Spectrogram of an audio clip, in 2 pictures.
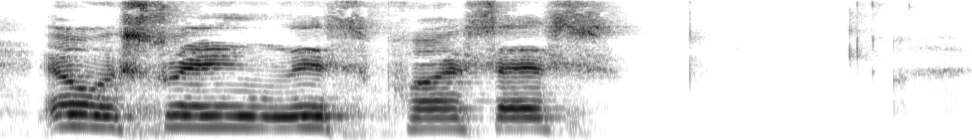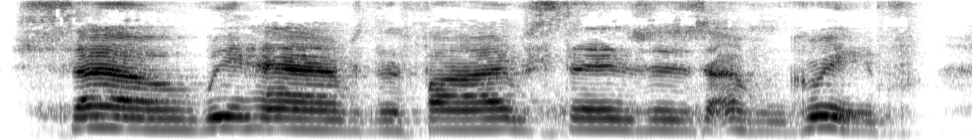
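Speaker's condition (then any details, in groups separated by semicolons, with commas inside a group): Traumatic brain injury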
